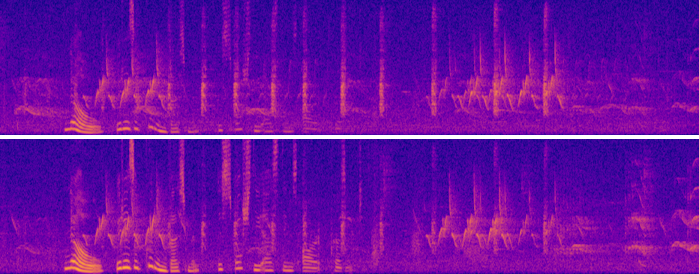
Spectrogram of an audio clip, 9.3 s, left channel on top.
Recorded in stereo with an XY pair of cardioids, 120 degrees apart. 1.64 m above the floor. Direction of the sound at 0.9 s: 30° right.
